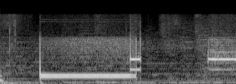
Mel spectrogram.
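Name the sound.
telephone number being dialed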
